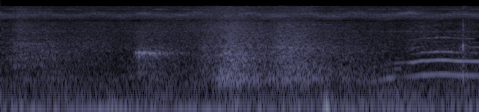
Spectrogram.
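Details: A cat passing beside a house meows to beg for food. A single rising, tonal meow starts late and is cut off at the end, over a steady low background hum with a faint chirp earlier.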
